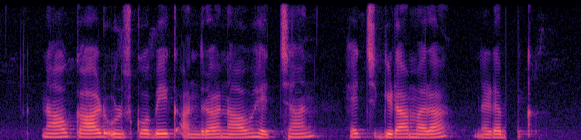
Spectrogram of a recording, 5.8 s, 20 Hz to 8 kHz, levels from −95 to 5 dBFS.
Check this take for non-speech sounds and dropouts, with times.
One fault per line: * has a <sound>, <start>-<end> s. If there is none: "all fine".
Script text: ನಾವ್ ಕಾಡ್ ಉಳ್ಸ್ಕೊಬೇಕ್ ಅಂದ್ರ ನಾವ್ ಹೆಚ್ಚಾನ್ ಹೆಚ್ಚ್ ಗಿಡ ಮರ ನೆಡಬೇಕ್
* has a dropout, 5.1-5.2 s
